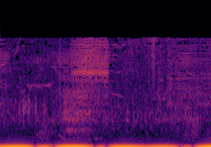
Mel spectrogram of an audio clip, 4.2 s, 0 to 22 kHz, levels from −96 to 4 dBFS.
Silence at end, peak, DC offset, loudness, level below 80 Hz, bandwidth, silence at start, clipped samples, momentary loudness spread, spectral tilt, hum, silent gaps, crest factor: 0 s; -18 dBFS; 4%; -43 LUFS; -56 dBFS; 8 kHz; 0 s; under 0.1%; 16 LU; -0.5 dB/octave; none; none; 8 dB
